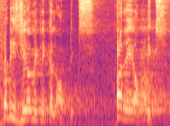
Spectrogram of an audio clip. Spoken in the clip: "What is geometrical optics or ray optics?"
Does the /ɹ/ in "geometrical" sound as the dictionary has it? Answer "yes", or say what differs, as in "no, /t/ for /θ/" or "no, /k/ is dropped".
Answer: yes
